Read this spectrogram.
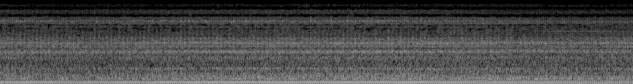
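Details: BMW G20 M340i B58TU at 42k gives a light fast metallic tick, about three per second, at cold-start idle for only about one minute, then sounds normal; cause not pinned down.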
